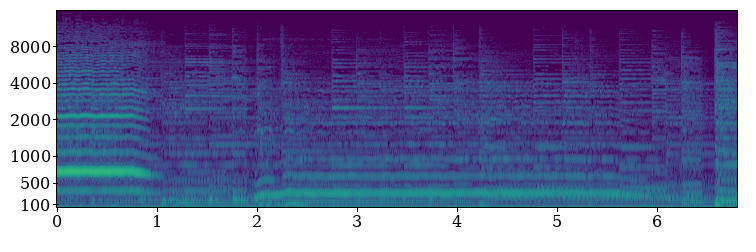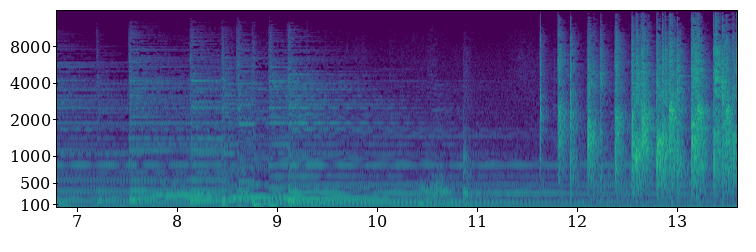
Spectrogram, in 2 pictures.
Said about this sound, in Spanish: Ahí estaban los aplausos de la gente que presenció la canción, una verdadera pasada y un verdadero placer recordar a este grupo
